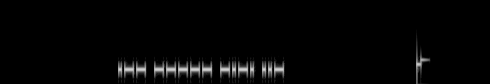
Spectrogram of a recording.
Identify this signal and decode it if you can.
Morse code, heard as a keyed tone, about 40 wpm, 700 Hz. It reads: W0CU
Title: USA Call Signs - 4x Character Spacing - 40wpm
